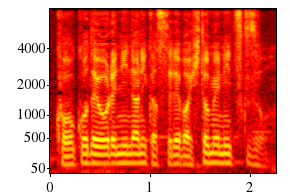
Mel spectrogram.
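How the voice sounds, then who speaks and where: A man's voice: mid-range voice, flat delivery, very fast, mellow, natural voice. A man voicing a theatrical, paranoid young mad scientist in a visual novel, pompous and dramatic. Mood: guarded, haughty. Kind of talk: Japanese visual novel voice acting. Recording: game music under the voice.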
